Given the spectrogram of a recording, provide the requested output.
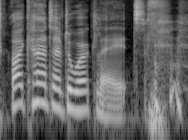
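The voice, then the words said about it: Put-on accent, performer's best. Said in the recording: “That's your best accent.”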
